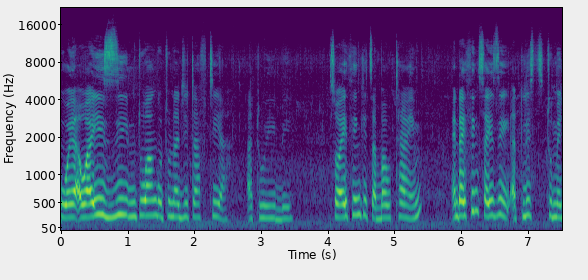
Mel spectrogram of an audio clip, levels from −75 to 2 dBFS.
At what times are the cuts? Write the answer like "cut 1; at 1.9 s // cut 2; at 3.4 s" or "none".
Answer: none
